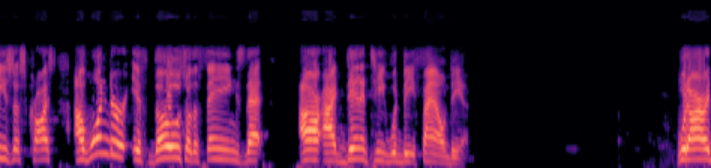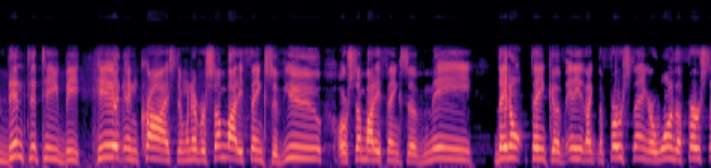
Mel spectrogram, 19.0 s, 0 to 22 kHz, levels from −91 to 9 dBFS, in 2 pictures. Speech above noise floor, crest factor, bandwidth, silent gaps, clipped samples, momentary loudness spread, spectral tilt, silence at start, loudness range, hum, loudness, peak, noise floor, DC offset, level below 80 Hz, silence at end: over 74 dB; 16 dB; 7 kHz; none; under 0.1%; 12 LU; -3.5 dB/octave; 0 s; 7 LU; none; -16 LUFS; 0 dBFS; under -90 dBFS; under 0.1%; -58 dBFS; 0 s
